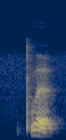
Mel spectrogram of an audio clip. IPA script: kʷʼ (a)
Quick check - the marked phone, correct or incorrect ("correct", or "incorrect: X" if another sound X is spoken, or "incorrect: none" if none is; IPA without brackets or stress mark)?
incorrect: ə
